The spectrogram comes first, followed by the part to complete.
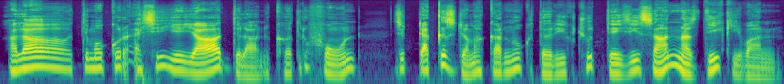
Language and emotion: Kashmiri, sad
